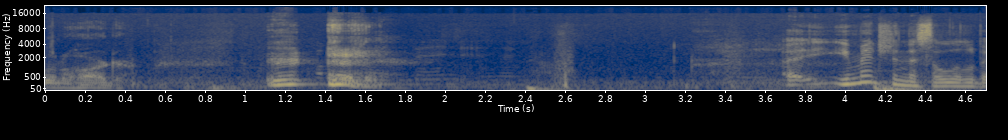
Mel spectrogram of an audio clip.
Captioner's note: clears throat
